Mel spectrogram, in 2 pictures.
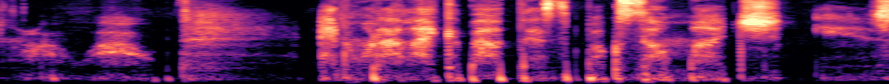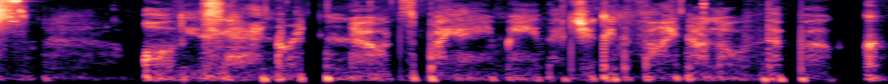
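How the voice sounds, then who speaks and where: Someone whispers at a moderate pace. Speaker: ASMR creator. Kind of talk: ASMR book reading. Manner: whispered.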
